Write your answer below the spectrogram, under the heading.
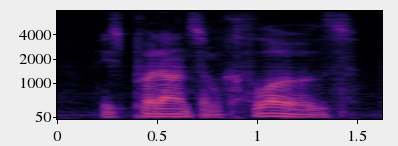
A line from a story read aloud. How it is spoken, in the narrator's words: the man muttered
